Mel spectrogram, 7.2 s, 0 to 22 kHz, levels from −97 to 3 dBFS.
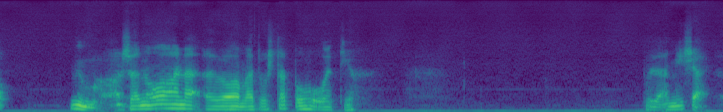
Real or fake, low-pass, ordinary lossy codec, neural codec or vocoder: fake; none; none; codec, 44.1 kHz, 2.6 kbps, DAC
